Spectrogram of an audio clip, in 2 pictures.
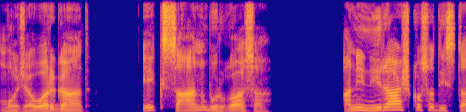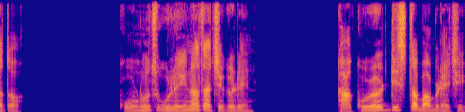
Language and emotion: Goan Konkani, sad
